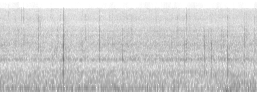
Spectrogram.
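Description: Corn masala fries quietly in a pan, a soft steady sizzle with a few faint pops and stirring ticks.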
